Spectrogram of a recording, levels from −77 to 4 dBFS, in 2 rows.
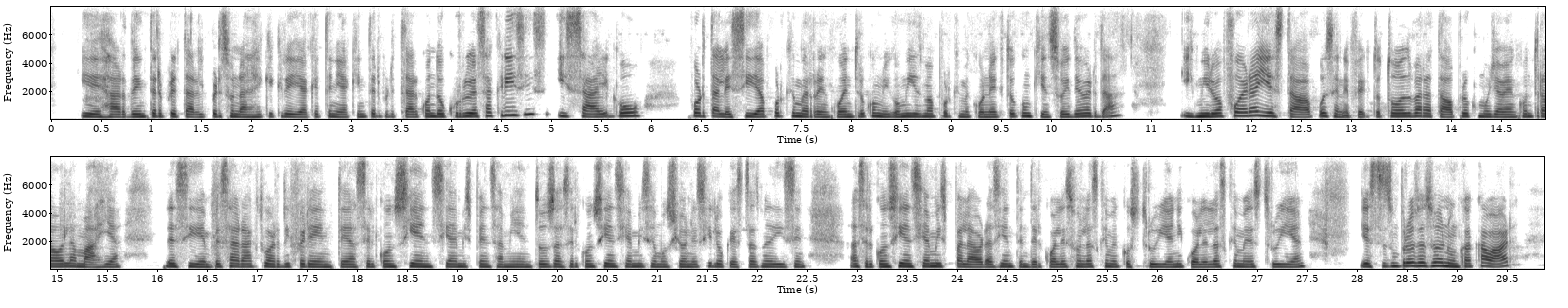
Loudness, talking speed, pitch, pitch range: -18 LUFS, 200 wpm, 195 Hz, 185-210 Hz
